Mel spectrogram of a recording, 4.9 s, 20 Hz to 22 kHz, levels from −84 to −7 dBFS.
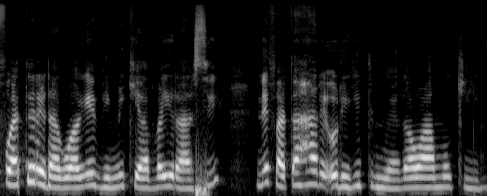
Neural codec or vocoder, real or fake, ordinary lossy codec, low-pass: codec, 44.1 kHz, 7.8 kbps, Pupu-Codec; fake; none; 19.8 kHz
